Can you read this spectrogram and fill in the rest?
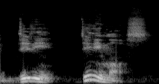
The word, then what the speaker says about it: Didymos: And so, of course, if this was an asteroid, um, by the way, the name of this asteroid is Didymos. D- I, I always pronounce it incorrectly. Didymos.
